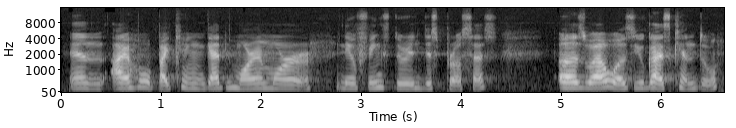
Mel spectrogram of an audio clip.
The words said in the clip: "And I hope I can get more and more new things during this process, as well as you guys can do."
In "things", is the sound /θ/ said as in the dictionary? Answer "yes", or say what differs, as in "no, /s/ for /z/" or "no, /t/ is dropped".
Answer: no, /f/ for /θ/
